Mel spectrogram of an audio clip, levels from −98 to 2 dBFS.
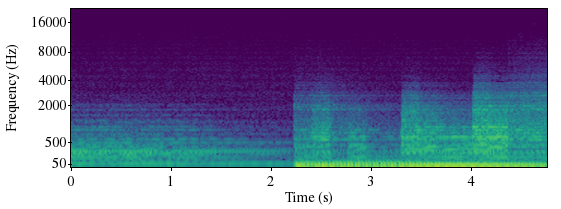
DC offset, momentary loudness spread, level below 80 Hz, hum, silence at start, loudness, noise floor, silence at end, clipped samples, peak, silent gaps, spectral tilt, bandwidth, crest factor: under 0.1%; 19 LU; -22 dBFS; none; 0 s; -28 LUFS; -44 dBFS; 0 s; under 0.1%; -10 dBFS; none; -9.5 dB/octave; 3.1 kHz; 12 dB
